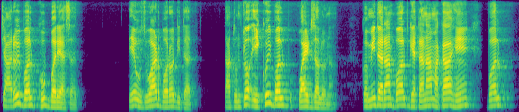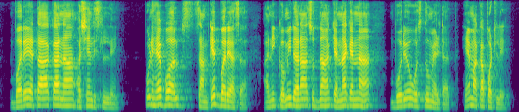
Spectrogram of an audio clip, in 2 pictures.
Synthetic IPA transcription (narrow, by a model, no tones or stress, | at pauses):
t͡ɕaɾujbəlp̚kʰuːpːəɾeasa̰t̪̚ː | eud͡zʋaɽbəɾɔd̪it̪a̰t̪̚ː | at̪unt̪lɔekujbəlpʋaiʈd͡zʱalɔna̰ | kəmid̪əɾãbəlp̚ɡʱɛt̪anam̤akʰaɦẽ | bəlp̚ | bəɾeɛt̪akanaəɕɛ̃d̪islḛ̃ | pəːɳɦebəlpsãmket̪̚bəɾeəsa̰ː | nikəmid̪əɾãsud̪ʱːãkɛ̃nːak̬ɛ̃nːa | bʱoɾjɔʋəst̪umɛɭʈ̪a̰t̪̚ | hẽm̤akapəʈʰlḛ̃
